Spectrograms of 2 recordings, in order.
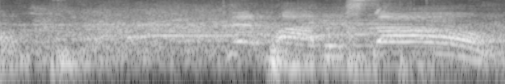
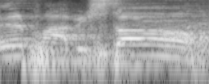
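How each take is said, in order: First: Slow, higher, laughing stretch on "stoned"; laughing repeat. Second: Said in the usual way. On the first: Shown as a demonstration. Comic repeating his punchline to the crowd, slow and laughing. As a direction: draw out "stoned" with a laugh, slowly.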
